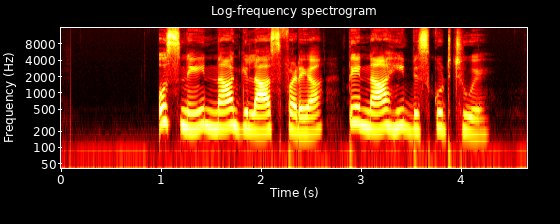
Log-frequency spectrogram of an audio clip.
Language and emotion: Punjabi, neutral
